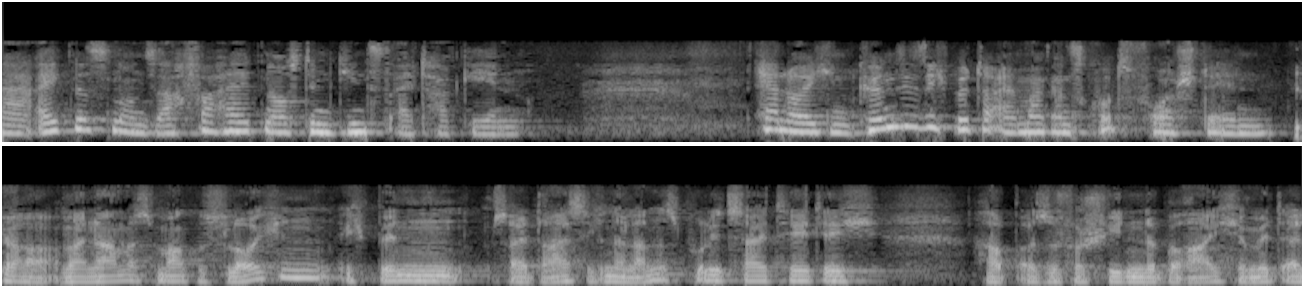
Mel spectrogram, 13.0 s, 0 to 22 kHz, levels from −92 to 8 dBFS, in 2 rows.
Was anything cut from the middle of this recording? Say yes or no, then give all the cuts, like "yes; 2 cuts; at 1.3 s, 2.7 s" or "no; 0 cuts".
yes; 3 cuts; at 6.8 s, 9.5 s, 11.8 s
